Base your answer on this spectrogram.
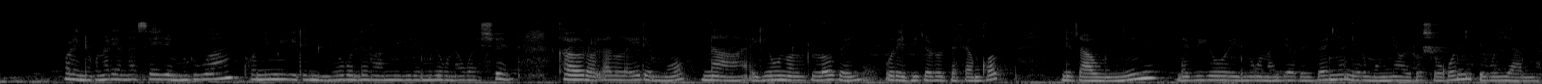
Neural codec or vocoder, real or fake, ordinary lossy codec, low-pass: none; real; none; 7.2 kHz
